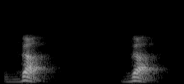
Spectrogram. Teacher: The majority of the time, it's pronounced th with the tongue in between the teeth. Th and then with a schwa sound after it.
